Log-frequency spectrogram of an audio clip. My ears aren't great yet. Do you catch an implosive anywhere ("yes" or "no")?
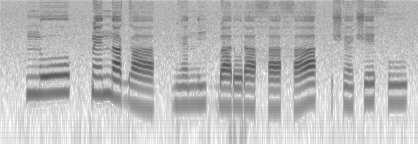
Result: no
